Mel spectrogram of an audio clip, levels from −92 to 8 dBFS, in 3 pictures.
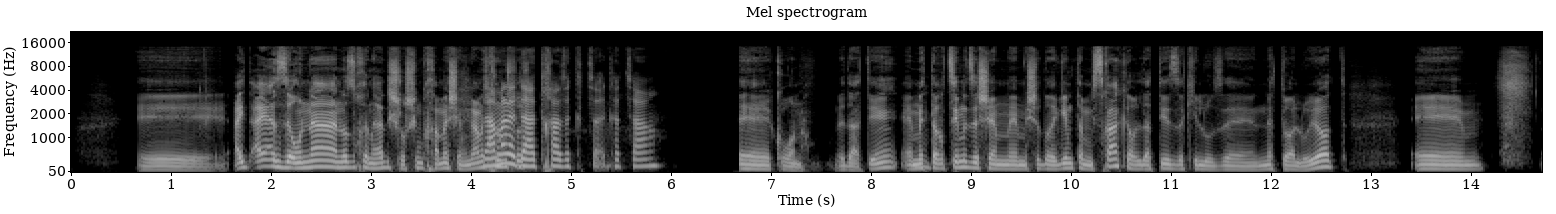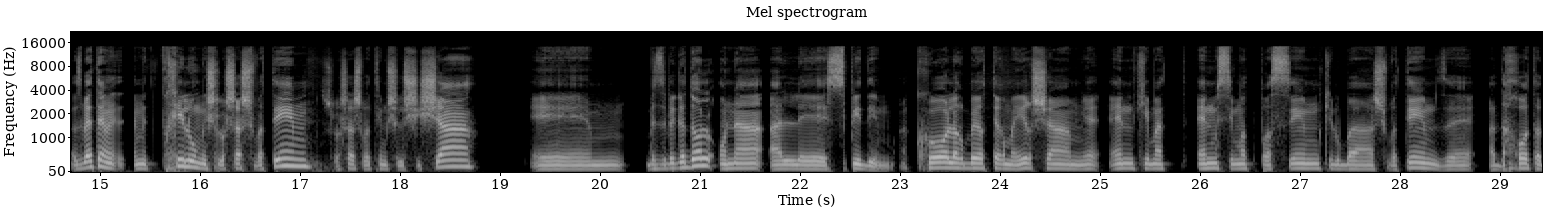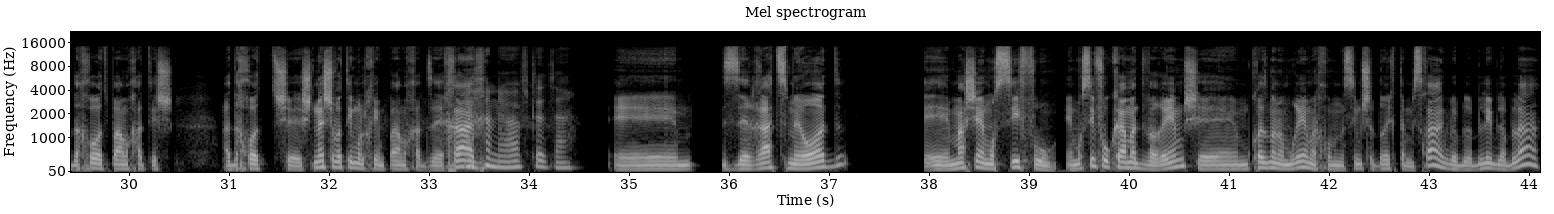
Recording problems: none

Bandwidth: 14.5 kHz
